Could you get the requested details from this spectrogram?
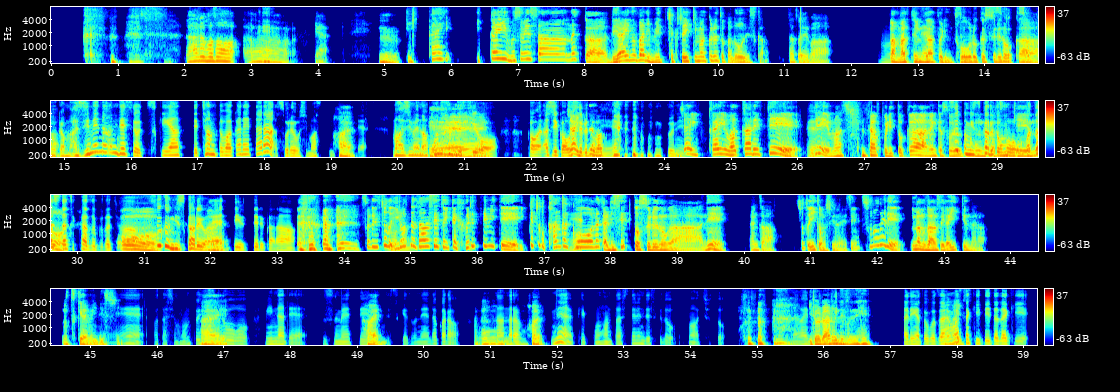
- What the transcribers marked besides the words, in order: other noise; chuckle; other background noise; chuckle; chuckle; chuckle
- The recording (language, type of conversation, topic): Japanese, advice, 結婚や交際を家族に反対されて悩んでいる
